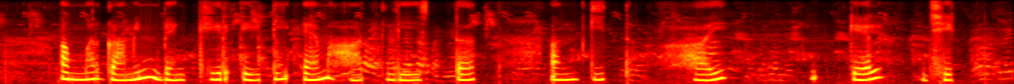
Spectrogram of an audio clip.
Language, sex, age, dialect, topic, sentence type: Magahi, female, 18-24, Northeastern/Surjapuri, banking, statement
